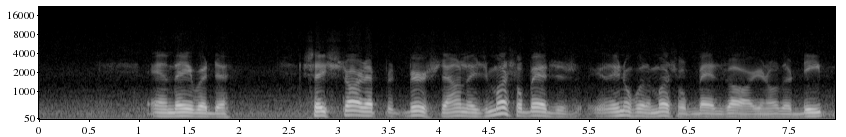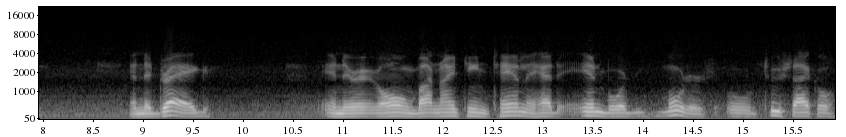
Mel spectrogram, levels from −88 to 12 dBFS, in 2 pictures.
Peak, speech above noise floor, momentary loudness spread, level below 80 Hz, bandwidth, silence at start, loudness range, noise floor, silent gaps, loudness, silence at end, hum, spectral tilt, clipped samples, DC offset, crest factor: -2 dBFS; 26 dB; 10 LU; -58 dBFS; 4.2 kHz; 0.45 s; 3 LU; -45 dBFS; none; -20 LUFS; 0 s; none; -10.5 dB/octave; under 0.1%; 0.4%; 18 dB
